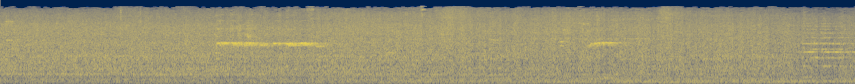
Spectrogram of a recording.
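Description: An elevated light-rail train runs past with a steady rumble. Its wheels give brief high squeals about two seconds in and again around six seconds, with another short squeal near the end.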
